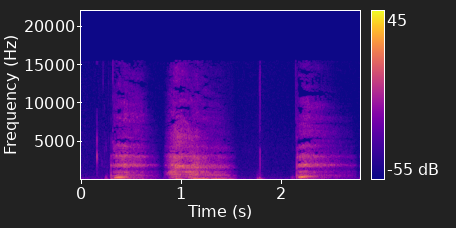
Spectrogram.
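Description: A person crying, with three long, breathy, shaky sobbing exhalations separated by short sharp gasping inhales, no words spoken.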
